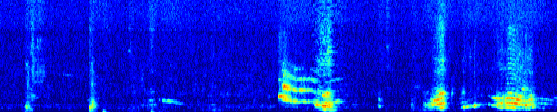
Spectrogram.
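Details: Young Blenheim Cavalier King Charles Spaniel puppies from a five-pup New Year's litter whine indoors in their pen. Soft taps come first, then wavering, falling whines and a longer, warbling cry near the end.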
